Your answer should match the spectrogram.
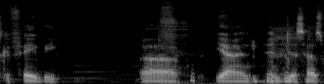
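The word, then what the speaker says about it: kayfabe: And I'll And I'll let you know, by the way, it's pronounced uh it's pronounced cafab.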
